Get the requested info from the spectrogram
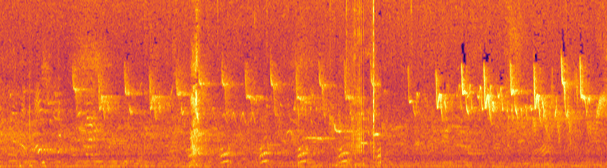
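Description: A songbird calling in a long run of short, high chirps, about three a second, over a faint murmur of voices.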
